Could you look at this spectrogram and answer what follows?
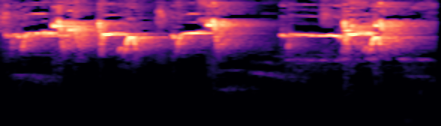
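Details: Fighting red-headed prenjak in full song: two loud phrases, each a long steady high whistle that breaks into harsh buzzy twitters, separated by a short pause.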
